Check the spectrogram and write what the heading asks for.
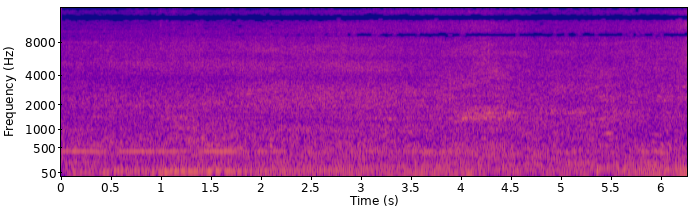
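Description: Street traffic rumbling as a Rolls-Royce Cullinan moves off slowly and passes close by, its twin-turbo V12 barely heard under the tyre and road noise; the low rumble swells about a second in, then stays steady.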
